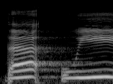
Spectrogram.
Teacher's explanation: Hamzahnya syiddah, tertahan suaranya ya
